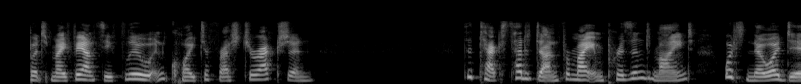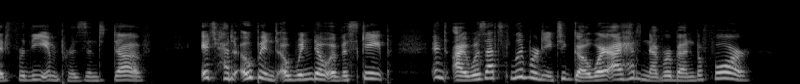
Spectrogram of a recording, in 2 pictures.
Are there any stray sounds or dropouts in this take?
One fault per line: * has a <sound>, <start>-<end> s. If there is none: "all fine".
all fine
